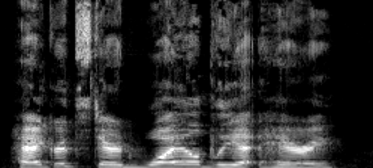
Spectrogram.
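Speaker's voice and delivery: plain reading voice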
